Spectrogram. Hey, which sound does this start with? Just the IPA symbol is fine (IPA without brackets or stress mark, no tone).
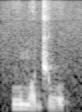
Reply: u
